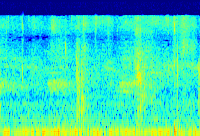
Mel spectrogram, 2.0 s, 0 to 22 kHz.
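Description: Footsteps on a dirt path, about one every 0.6 seconds, over a low rumble of wind on the microphone, with voices in the background.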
